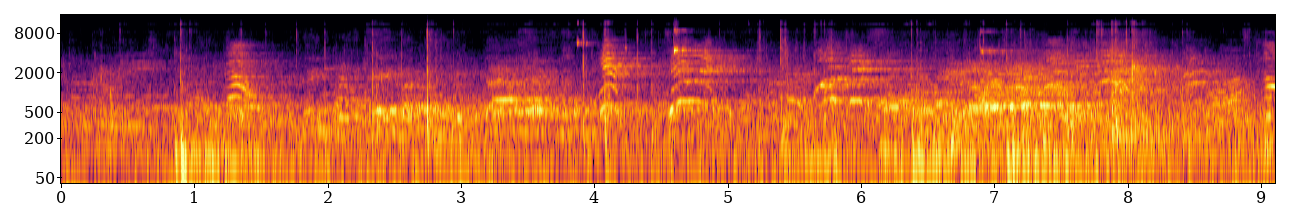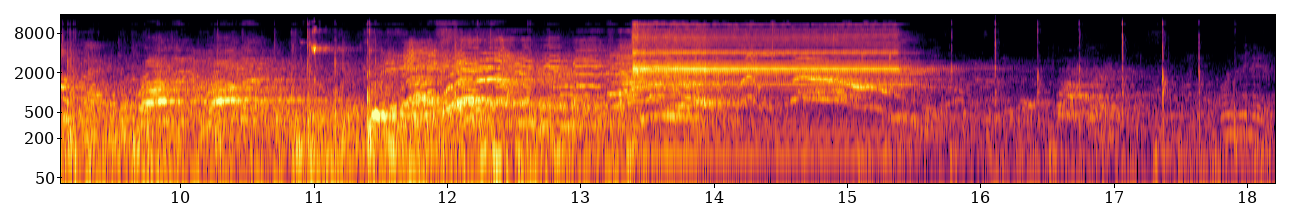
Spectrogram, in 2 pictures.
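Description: Basketball game in a gym: the ball bouncing and people's voices calling out over the play. About thirteen seconds in, a steady buzzer sounds for about two seconds and cuts off, the loudest single sound.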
